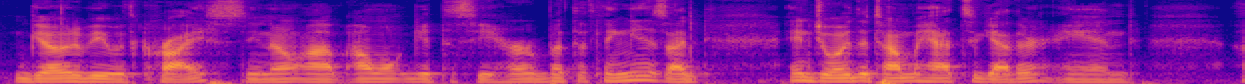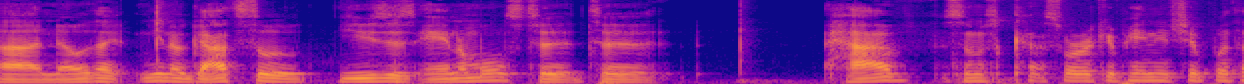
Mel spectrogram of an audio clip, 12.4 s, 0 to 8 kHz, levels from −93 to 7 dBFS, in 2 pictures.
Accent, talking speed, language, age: American, 205 wpm, English, 30-49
